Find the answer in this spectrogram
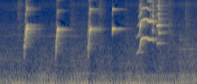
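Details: Oriental magpie-robin singing loudly, meant to provoke rival birds into singing and spreading their tails: sharp separate chirps about every half second, then a short burst of mixed rising notes.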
